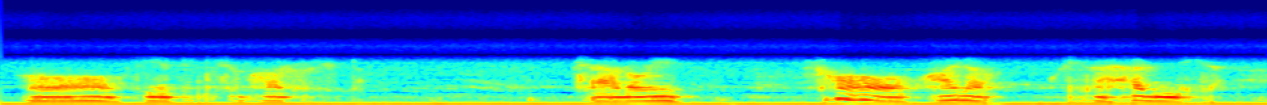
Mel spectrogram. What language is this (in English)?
Finnish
